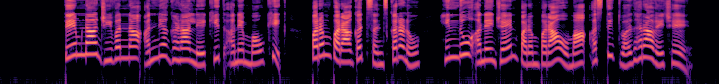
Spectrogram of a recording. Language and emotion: Gujarati, neutral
